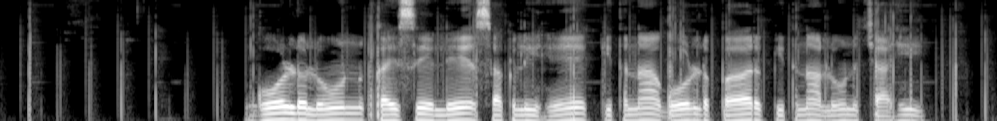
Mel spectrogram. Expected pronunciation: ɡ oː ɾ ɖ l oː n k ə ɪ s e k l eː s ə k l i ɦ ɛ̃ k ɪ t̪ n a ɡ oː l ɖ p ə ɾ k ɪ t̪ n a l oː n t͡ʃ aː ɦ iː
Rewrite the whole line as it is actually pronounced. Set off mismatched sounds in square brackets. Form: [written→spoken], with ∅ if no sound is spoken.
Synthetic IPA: ɡ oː [ɾ→l] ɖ l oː n k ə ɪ s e [k→∅] l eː s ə k l i ɦ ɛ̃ k ɪ t̪ n a ɡ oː l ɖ p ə ɾ k ɪ t̪ n a l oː n t͡ʃ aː ɦ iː

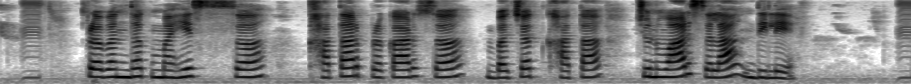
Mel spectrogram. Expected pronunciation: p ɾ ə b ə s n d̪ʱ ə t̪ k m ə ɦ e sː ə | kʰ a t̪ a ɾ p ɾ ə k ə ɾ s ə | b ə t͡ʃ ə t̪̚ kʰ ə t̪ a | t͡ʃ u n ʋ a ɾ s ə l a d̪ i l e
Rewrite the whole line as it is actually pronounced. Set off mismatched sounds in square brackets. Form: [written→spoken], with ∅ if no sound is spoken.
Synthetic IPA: p ɾ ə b ə [s→∅] n d̪ʱ ə [t̪→∅] k m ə ɦ e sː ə | kʰ a t̪ a ɾ p ɾ ə k [ə→a] ɾ s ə | b ə t͡ʃ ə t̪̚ kʰ [ə→a] t̪ a | t͡ʃ u n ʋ a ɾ s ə l a d̪ i l e

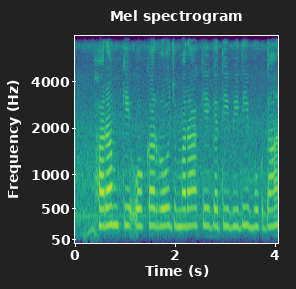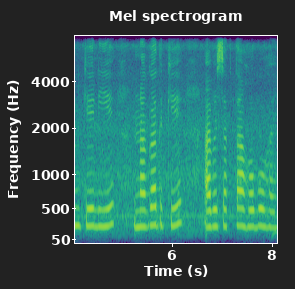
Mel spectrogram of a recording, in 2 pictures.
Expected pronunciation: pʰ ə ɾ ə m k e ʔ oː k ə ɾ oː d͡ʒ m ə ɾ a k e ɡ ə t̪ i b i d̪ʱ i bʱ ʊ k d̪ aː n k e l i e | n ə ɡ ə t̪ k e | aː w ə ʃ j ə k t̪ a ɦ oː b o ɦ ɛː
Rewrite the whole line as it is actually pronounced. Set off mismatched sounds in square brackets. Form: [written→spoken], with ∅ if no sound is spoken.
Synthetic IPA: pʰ ə ɾ ə m k e ʔ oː k ə [ɾ→ɾː] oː d͡ʒ m ə ɾ a k e ɡ ə t̪ i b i d̪ʱ i bʱ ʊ k d̪ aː n k e l i e | n ə ɡ ə [t̪→d̪] k e | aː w ə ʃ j ə k t̪ a ɦ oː b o ɦ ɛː

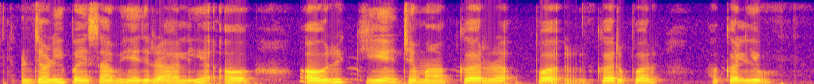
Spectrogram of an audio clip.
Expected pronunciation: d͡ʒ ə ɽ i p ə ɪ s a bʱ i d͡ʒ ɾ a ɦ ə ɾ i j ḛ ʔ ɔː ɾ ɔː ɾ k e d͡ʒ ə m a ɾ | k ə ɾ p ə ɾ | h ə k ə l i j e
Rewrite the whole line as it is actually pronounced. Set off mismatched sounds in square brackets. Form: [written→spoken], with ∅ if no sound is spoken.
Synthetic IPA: d͡ʒ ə ɽ i p ə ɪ s a bʱ [i→e] d͡ʒ ɾ [a→ə] ɦ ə [ɾ→l] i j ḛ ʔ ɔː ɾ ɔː ɾ k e d͡ʒ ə m a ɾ | k ə ɾ p ə ɾ | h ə k ə l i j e

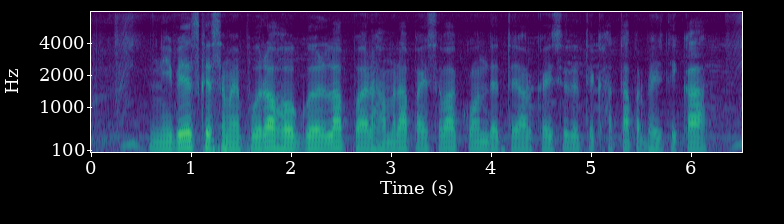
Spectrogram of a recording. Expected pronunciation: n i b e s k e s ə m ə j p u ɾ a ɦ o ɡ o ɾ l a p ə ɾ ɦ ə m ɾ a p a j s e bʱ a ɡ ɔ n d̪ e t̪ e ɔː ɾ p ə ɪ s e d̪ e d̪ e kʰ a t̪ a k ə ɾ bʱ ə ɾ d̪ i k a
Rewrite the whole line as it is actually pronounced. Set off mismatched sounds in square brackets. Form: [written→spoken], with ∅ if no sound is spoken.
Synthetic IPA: n i b e s k e s ə m ə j p u ɾ a ɦ o ɡ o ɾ l a p ə ɾ ɦ ə m ɾ a p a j s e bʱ a [ɡ→k] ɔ n d̪ e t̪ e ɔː ɾ [p→k] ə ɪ s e d̪ e [d̪→t̪] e kʰ a t̪ a [k→p] ə ɾ bʱ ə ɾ [d̪→t̪] i k a

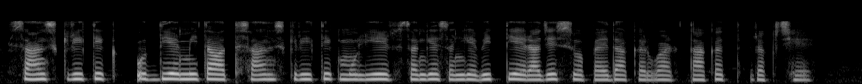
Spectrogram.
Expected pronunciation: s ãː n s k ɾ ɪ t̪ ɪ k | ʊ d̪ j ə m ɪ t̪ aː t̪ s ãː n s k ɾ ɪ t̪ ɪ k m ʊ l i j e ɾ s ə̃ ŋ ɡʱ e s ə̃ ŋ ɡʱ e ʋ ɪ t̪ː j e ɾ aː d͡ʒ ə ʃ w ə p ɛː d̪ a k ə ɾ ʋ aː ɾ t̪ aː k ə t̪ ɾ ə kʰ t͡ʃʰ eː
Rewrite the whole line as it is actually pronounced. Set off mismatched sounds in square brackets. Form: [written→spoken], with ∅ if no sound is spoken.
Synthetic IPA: s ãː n s k ɾ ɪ t̪ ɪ k | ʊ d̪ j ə m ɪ t̪ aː t̪ s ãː n s k ɾ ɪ t̪ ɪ k m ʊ l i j e ɾ s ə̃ ŋ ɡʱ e s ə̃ ŋ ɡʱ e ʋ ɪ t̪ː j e ɾ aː d͡ʒ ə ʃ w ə p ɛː d̪ a k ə ɾ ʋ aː ɾ t̪ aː k ə t̪ ɾ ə kʰ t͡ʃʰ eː

